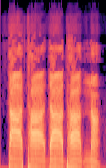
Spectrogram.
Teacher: जब आप बोलोगे तो आपको ऐसा लगेगा जैसे हमारी जीभ बार बार दांतों पर जा रही हो। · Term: दांत वाले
